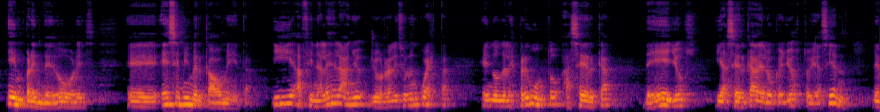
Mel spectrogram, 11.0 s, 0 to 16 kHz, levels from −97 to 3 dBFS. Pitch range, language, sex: 125-175 Hz, Spanish, male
